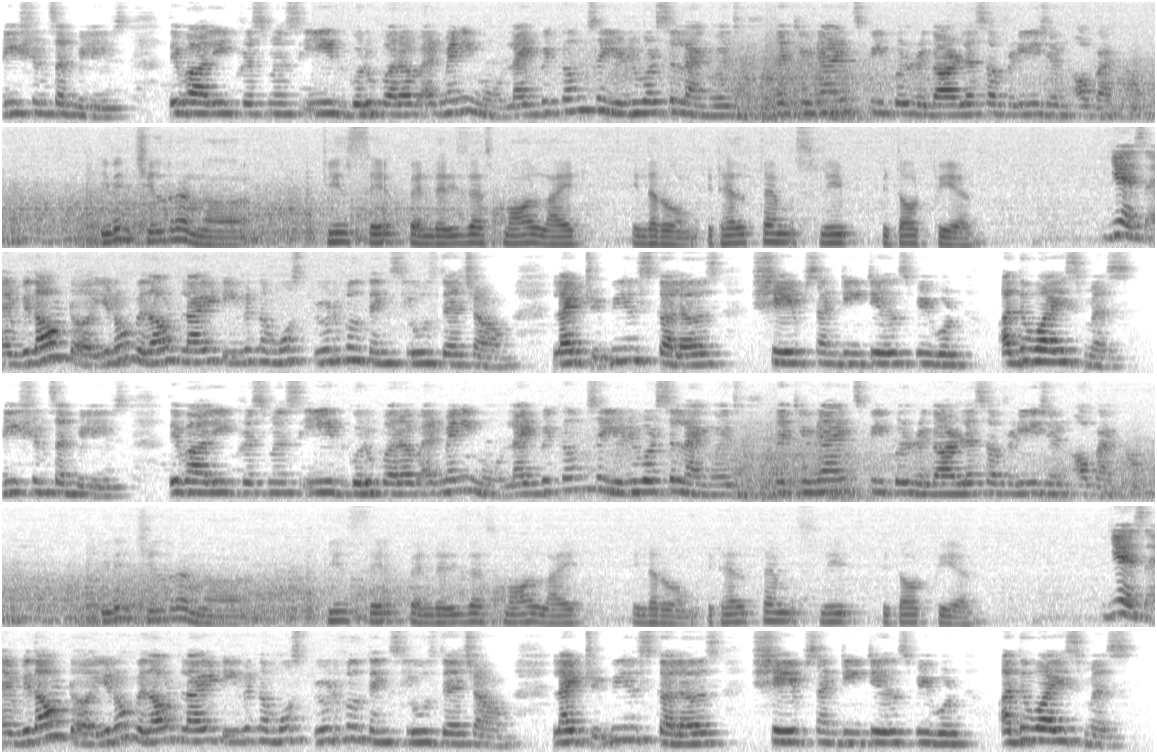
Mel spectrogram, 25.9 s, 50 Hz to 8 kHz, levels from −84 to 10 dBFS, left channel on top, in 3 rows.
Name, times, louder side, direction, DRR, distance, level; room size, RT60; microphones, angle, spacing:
voice 1, 0.0-8.6 16.9-22.6 22.9-24.5 24.8-25.7, equal, 5° right, 4.9 m, -30 dB
Thunder / Rain, 2.3-20.6, left 2 dB, 45° left, 1.6 m, -43 dB
voice 2, 9.4-10.6 11.1-13.0 13.4-16.0, left 4 dB, 65° left, 0.4 m, -31 dB
7.7 x 5.6 x 3.9 m
head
